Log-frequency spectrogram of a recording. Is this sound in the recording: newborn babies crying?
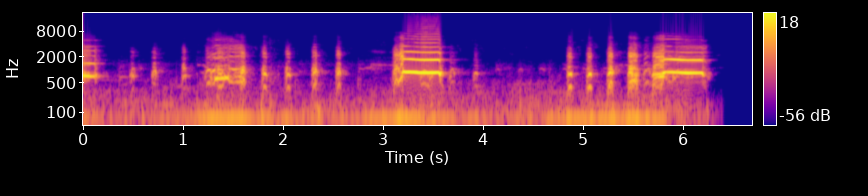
no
